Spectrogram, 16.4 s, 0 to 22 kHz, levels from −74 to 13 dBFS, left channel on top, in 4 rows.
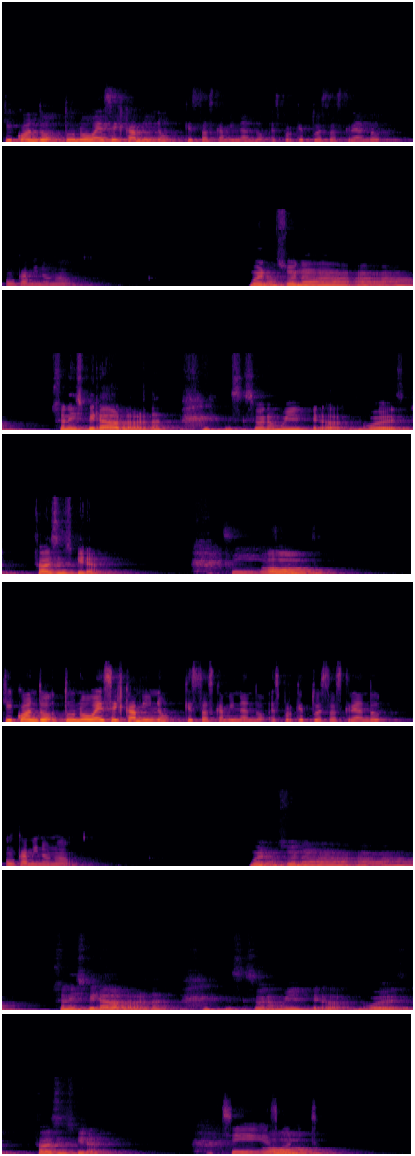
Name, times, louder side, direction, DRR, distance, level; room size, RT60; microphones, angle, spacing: voice 1, 0.0-3.8 4.1-4.9 14.4-15.3, right 4 dB, 55° right, 14 dB, 0.5 m, -27 dB
voice 2, 6.6-8.3 8.7-12.3 12.7-13.3 14.2-14.5 14.9-15.6, left 3 dB, 85° left, 7 dB, 0.7 m, -27 dB
11.5 x 5.9 x 6.2 m, 1.0 s
head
